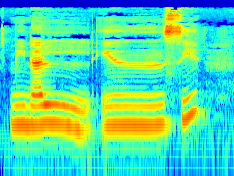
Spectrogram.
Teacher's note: Mim has a shadda, so rest on this, give it some ghunna, bring it up into the nose.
